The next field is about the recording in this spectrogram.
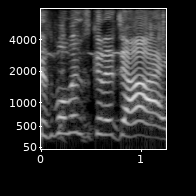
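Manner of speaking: put-on near-sobbing voice. Retelling what the speaker said as an ambulance was coming, retelling half crying. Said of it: "I'm like half crying".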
